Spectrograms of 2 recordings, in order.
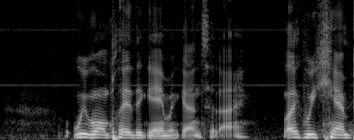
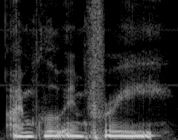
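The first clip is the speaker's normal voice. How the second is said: put-on whispered kid; 5 semitones higher, slower than usual. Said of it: "And she's like".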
